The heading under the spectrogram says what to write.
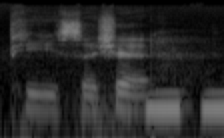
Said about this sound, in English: I'm sorry for the vibrations, guys. My phone.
